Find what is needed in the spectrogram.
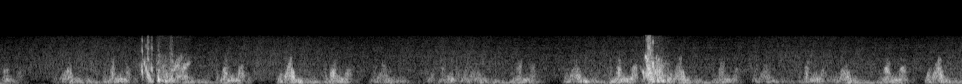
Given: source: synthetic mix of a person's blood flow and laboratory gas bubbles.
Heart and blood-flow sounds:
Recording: Doppler ultrasound of blood flow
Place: precordium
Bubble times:
1.39-1.93 s: bubbles
6.37-6.71 s: bubbles
From the record:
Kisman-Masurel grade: 213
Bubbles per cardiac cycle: several, 3 to 8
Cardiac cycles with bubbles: 1 to 10%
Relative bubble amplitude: loud (0.450 to 0.775)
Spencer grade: 1 (occasional bubble signal discernible with the cardiac motion signal, with majority of cardiac periods free of bubbles)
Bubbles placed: anywhere in the cardiac cycle

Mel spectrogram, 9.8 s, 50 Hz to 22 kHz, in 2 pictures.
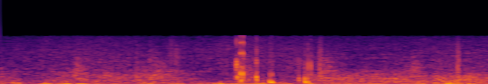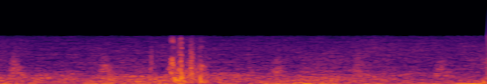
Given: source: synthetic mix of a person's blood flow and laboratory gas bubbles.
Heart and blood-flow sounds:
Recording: Doppler ultrasound of blood flow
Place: subclavian vein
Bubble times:
2.32-2.78 s: bubbles
2.95-3.15 s: bubbles
6.54-7.00 s: bubbles
9.69-9.76 s: bubbles
From the record:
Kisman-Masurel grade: 223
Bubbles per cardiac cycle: several, 3 to 8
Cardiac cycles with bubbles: 10 to 50%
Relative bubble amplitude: loud (0.450 to 0.775)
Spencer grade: 2 (many but less than half of the cardiac periods contain bubble signals, singularly or in groups)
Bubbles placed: anywhere in the cardiac cycle

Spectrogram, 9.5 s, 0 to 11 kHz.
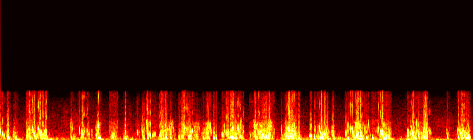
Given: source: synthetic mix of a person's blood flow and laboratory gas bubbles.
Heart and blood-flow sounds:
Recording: Doppler ultrasound of blood flow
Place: subclavian vein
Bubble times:
0.00-0.38 s: bubbles
0.51-1.00 s: bubbles
1.39-2.05 s: bubbles
2.19-2.36 s: bubbles
2.46-2.57 s: bubbles
2.72-3.51 s: bubbles
3.56-4.33 s: bubbles
4.41-4.90 s: bubbles
4.98-5.50 s: bubbles
5.60-6.05 s: bubbles
6.18-6.82 s: bubbles
6.88-7.84 s: bubbles
8.11-8.65 s: bubbles
8.92-9.02 s: bubbles
9.12-9.42 s: bubbles
From the record:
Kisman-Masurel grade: 343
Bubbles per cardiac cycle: rolling drumbeat, 9 or more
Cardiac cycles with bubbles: 100%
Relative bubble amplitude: loud (0.450 to 0.775)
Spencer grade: 3 (all of the cardiac periods contain showers or single bubble signals, but not dominating or overriding the cardiac motion signals)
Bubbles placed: anywhere in the cardiac cycle

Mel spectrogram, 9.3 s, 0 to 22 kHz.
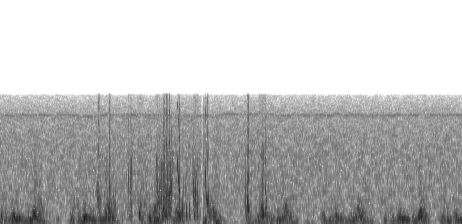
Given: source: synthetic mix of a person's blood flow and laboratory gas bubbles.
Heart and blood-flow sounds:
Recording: Doppler ultrasound of blood flow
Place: precordium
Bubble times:
1.92-2.03 s: bubbles
2.11-2.35 s: bubbles
2.53-2.67 s: bubbles
2.73-2.88 s: bubbles
3.04-3.49 s: bubbles
3.52-4.02 s: bubbles
4.07-4.24 s: bubbles
4.88-5.03 s: bubbles
5.17-5.37 s: bubbles
From the record:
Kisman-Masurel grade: 223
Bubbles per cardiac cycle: several, 3 to 8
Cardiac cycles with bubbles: 10 to 50%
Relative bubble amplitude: loud (0.450 to 0.775)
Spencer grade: 2 (many but less than half of the cardiac periods contain bubble signals, singularly or in groups)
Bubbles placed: only in the low amplitude regions of the cardiac cycle

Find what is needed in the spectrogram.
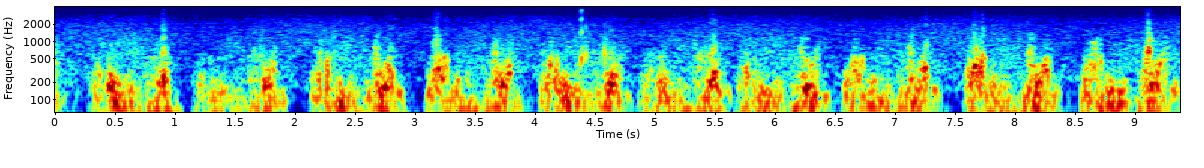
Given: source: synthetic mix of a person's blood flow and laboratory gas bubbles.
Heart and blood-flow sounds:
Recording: Doppler ultrasound of blood flow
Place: precordium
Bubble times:
4.33-4.46 s: bubbles
4.56-4.62 s: bubbles
From the record:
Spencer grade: 1 (occasional bubble signal discernible with the cardiac motion signal, with majority of cardiac periods free of bubbles)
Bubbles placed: only in the low amplitude regions of the cardiac cycle

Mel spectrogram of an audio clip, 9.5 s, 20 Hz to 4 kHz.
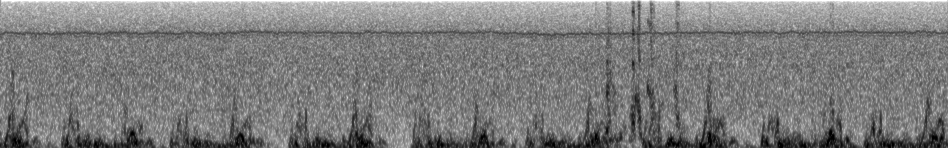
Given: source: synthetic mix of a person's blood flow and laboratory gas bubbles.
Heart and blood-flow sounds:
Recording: Doppler ultrasound of blood flow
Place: precordium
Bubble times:
6.02-6.65 s: bubbles
6.71-6.89 s: bubbles
From the record:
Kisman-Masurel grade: 213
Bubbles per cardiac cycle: several, 3 to 8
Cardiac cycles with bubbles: 1 to 10%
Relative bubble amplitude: loud (0.450 to 0.775)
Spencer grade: 1 (occasional bubble signal discernible with the cardiac motion signal, with majority of cardiac periods free of bubbles)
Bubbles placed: only in the low amplitude regions of the cardiac cycle

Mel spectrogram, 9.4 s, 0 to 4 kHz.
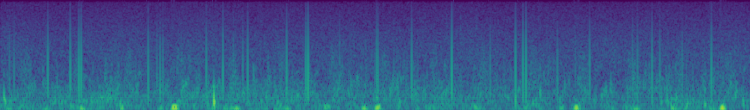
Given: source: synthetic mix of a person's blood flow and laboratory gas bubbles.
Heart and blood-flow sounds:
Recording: Doppler ultrasound of blood flow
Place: subclavian vein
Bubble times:
6.72-6.79 s: bubbles
From the record:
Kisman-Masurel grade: 121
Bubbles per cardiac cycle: 1 to 2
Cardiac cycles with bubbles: 10 to 50%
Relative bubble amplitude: barely perceptible (0.100 to 0.250)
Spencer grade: 2 (many but less than half of the cardiac periods contain bubble signals, singularly or in groups)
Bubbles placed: anywhere in the cardiac cycle

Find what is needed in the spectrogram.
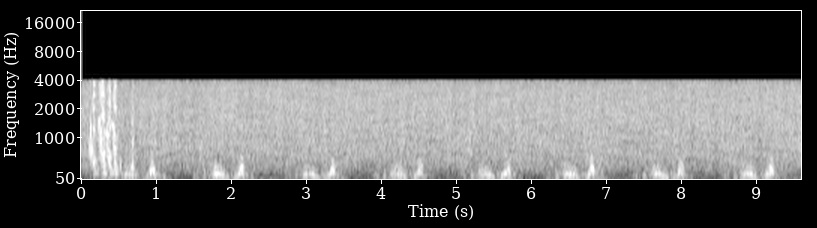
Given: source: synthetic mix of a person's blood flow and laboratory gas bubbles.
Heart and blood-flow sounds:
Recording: Doppler ultrasound of blood flow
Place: precordium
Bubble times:
0.08-0.55 s: bubbles
0.65-0.72 s: bubbles
From the record:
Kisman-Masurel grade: 212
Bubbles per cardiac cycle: several, 3 to 8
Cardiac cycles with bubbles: 1 to 10%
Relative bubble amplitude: moderate (0.250 to 0.450)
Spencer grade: 1 (occasional bubble signal discernible with the cardiac motion signal, with majority of cardiac periods free of bubbles)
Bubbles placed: only in the low amplitude regions of the cardiac cycle

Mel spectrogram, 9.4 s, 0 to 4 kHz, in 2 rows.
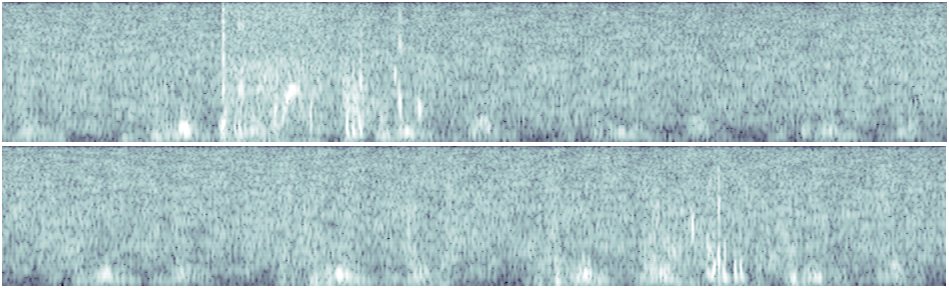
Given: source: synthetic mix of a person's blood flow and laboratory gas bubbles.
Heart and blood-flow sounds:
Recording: Doppler ultrasound of blood flow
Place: precordium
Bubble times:
1.05-1.59 s: bubbles
1.68-1.84 s: bubbles
1.93-2.15 s: bubbles
7.91-8.46 s: bubbles
From the record:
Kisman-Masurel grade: 223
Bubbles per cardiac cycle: several, 3 to 8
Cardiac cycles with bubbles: 10 to 50%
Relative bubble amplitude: loud (0.450 to 0.775)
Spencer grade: 2 (many but less than half of the cardiac periods contain bubble signals, singularly or in groups)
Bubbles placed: only in the low amplitude regions of the cardiac cycle

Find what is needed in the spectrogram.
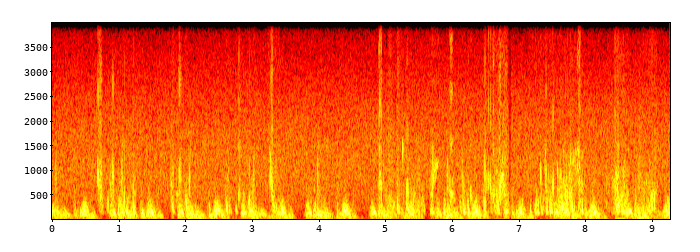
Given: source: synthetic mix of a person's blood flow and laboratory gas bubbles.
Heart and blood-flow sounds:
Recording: Doppler ultrasound of blood flow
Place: precordium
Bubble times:
0.66-1.29 s: bubbles
1.76-2.10 s: bubbles
2.60-2.72 s: bubbles
2.75-3.06 s: bubbles
3.24-3.43 s: bubbles
4.88-5.61 s: bubbles
5.67-5.82 s: bubbles
5.94-6.05 s: bubbles
6.10-6.36 s: bubbles
6.46-6.99 s: bubbles
7.14-8.01 s: bubbles
8.39-8.69 s: bubbles
8.84-9.11 s: bubbles
From the record:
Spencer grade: 3 (all of the cardiac periods contain showers or single bubble signals, but not dominating or overriding the cardiac motion signals)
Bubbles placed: only in the low amplitude regions of the cardiac cycle

